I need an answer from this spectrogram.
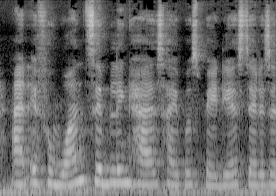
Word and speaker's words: hypospadias: Now remember, it is called hypospadias and not hypospadiasis, as it is commonly mispronounced.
